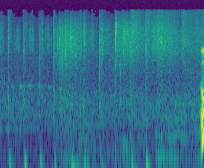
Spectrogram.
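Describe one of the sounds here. Footsteps tread steadily over soft ground.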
